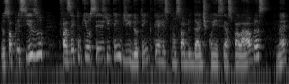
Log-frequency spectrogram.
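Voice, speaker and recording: High-pitched and expressive, this Brazilian man talks a little fast with a slightly mellow tone. He's a bus driver giving frank, opinionated takes in Portuguese with a Brazilian accent for a casual vlog, often repeating himself for emphasis.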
